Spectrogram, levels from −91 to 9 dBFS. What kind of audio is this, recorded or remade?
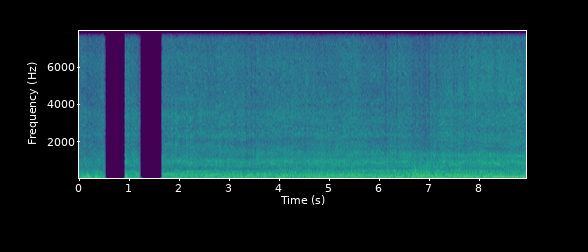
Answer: remade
